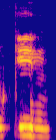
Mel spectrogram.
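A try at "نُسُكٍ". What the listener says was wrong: টান হবে না। নুসুকিন,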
